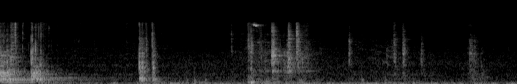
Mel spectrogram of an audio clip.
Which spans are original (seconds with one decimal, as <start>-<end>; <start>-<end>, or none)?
0.0-0.7; 1.5-5.2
